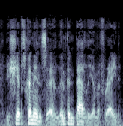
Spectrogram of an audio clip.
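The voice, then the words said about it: Exaggerated Australian accent. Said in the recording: “I think my accent was a little better than that, so it was very subtle ... you're not Australian?”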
